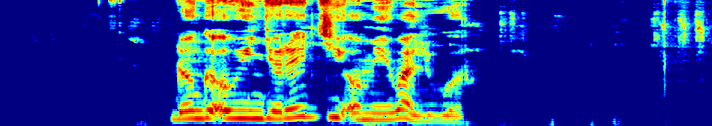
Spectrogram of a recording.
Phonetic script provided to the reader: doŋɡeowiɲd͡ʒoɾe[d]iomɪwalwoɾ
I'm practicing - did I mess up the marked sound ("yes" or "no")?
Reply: yes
